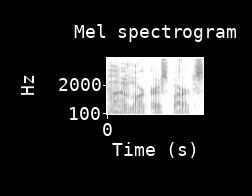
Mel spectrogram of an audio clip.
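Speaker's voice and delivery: low, slow, breathy near-whispered murmur. Imitating the co-host's low voice as Sam Elliott. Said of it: "that's some Sam Elliott".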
